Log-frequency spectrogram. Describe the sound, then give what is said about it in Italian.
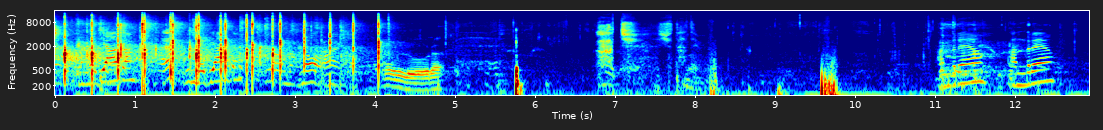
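Scattered hand claps ring out over the first few seconds in a council chamber after a motion is approved with 29 votes in favour, a brief, thin round of applause mixed with murmuring voices, followed by quieter talk and a few isolated knocks. “Bene, la mozione è approvata ovviamente con 29 voti favorevoli e 4 assenti. Un applauso.”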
